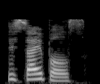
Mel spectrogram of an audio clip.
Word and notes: disciples: British English

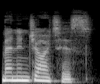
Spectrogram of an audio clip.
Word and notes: meningitis: British English

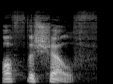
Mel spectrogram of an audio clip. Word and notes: off-the-shelf: British English

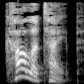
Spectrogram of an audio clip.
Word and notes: collotype: British English

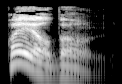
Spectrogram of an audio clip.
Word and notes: whalebone: British English

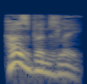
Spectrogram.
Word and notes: husbandly: British English

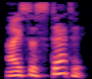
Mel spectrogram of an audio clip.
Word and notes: isostatic: British English

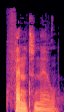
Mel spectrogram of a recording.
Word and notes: fentanyl: British English

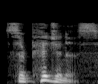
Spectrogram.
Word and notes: serpiginous: British English

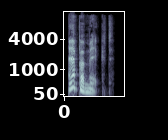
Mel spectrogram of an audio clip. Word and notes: apomict: British English

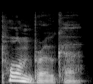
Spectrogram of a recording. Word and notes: pawnbroker: British English

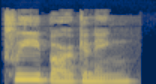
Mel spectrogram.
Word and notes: plea bargaining: British English

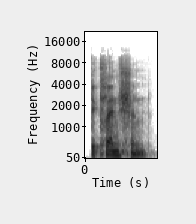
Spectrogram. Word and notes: declension: British English

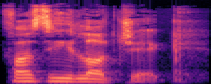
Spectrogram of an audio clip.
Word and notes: fuzzy logic: British English

